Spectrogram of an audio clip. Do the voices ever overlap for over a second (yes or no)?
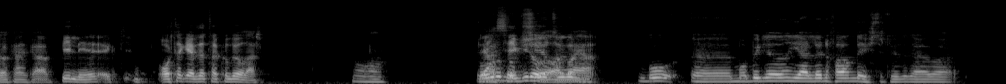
yes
